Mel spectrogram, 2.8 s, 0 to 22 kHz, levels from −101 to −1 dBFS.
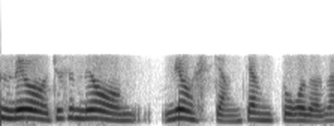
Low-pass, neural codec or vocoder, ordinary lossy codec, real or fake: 3.6 kHz; none; none; real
